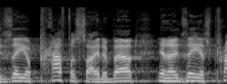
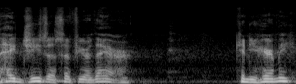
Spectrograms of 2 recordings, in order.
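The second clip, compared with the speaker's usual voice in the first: mock timid voice, lower and quieter; 4 semitones lower, 5 dB quieter than usual. Contrasting a timid call to Jesus: imitating a timid call. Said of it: "This is not a timid".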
